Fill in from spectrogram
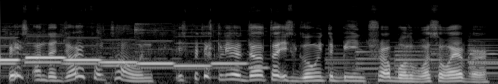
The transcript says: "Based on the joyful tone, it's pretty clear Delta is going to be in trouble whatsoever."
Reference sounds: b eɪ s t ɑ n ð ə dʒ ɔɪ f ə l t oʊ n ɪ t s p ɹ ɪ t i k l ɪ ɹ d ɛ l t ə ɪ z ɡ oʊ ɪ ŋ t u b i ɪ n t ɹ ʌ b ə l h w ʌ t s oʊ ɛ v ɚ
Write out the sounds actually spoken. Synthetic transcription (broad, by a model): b eɪ s t ɑ n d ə dʒ ɔɪ f ə l t oʊ n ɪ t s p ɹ t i k l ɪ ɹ d ɛ l t ə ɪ s ɡ oʊ ɪ ŋ t u b i ɪ n t ɹ ʌ b ə l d w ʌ t s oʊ ɛ v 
